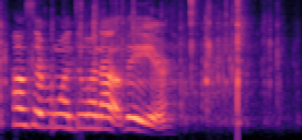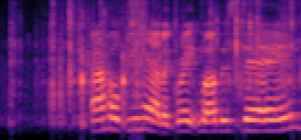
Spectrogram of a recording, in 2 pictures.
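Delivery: bright, high, loud hello to viewers; excited greeting. Real, not acted. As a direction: call out cheerfully to the audience.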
